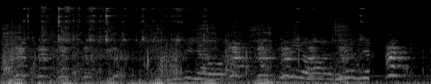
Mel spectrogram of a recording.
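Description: Stray dogs yip and bark while being fed during a cold snap in northeast China, mixed with whimpers and voices talking over the close, irregular yelps.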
